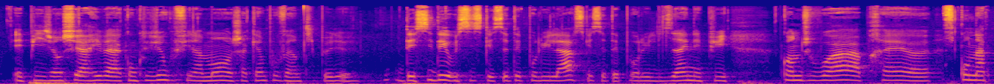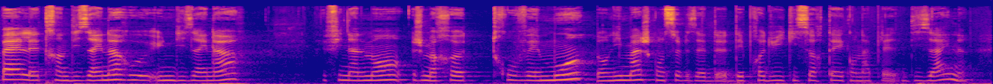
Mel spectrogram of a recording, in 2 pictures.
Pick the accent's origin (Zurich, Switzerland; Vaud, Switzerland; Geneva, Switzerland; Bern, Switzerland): Geneva, Switzerland; j'ai grandi à Genève.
